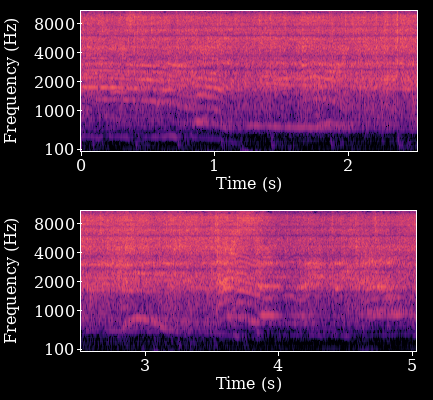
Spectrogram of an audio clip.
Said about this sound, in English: You hear that shit? You hear the crowd? Do you hear that? Do you fucking hear it? That's for you, Raging Al.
